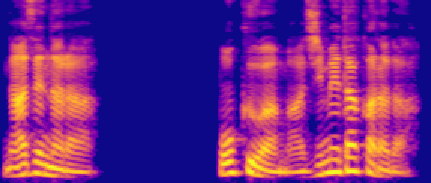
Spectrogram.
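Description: A man playing an earnest, deadpan middle school boy in a radio drama, matter-of-fact and given to dry retorts. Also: medium pitch, moderate pace. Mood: earnest narrating. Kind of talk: radio drama first-person narration and dialogue.

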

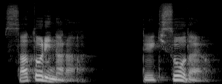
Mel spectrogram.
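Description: A man's voice: fairly low pitch, sing-song, moderate pace. A man playing a middle-school boy, the dry, exasperated straight man of a radio comedy, giving retorts and wry narration. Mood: dry exasperation. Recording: loud background music.

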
